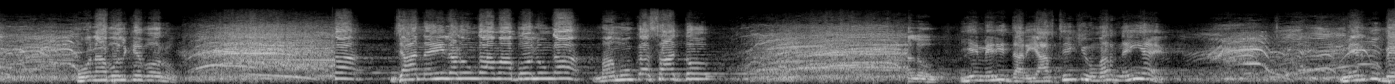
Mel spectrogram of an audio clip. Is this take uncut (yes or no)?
no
